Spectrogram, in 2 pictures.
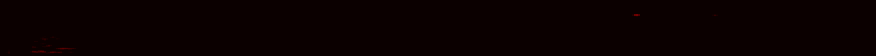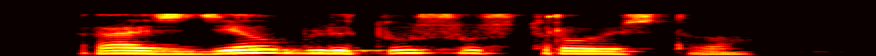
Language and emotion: Russian, neutral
